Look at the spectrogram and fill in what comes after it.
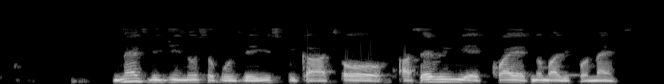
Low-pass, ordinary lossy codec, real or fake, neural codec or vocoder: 5.4 kHz; none; real; none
